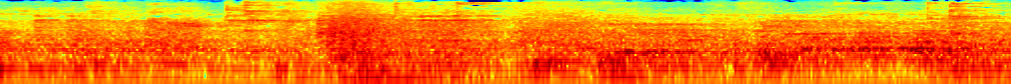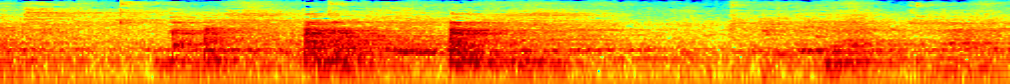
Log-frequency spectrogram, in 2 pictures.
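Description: Gym room sound in a large echoing hall: indistinct voices in the background and scattered knocks. Three sharper knocks come about six to seven and a half seconds in.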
